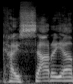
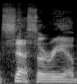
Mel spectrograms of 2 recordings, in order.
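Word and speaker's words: Caesarea: Yet perhaps his greatest achievement was the city of Kaisaria Maritima, a port city on the Mediterranean built on a coast with no natural bays or ports. I I said Cesaria, but the way he pronounced it is closer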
